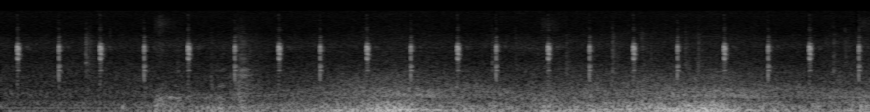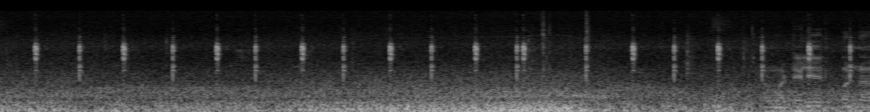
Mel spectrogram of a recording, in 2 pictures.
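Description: A turn signal ticks at an even pace, then stops.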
